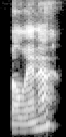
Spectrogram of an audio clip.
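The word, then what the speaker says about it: Balena: the ceo of uh am i pronouncing it right ballena ballena or bellina are both acceptable elena velena okay and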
